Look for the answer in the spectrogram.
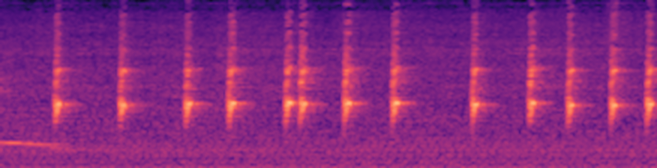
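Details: Yellow-vented bulbul in rapid ngekek singing style: short clipped notes, each with a fainter higher overtone, repeated about every third of a second at uneven spacing, over a steady low hum.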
